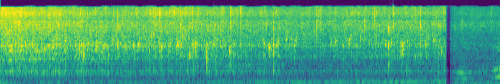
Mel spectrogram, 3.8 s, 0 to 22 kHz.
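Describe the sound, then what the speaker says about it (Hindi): Onions sizzling as they fry in half a cup of hot oil for Hyderabadi chicken biryani, a dense, steady crackle held close up with a few stirring knocks, then cutting off abruptly near the end. "1/2 कप जो है वो ऑयल को गरम कर लिया है। हम अब इसमें प्याज ऐड करेंगे।"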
